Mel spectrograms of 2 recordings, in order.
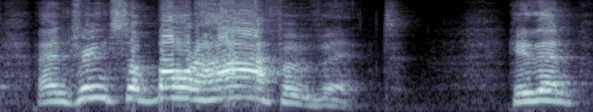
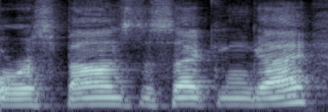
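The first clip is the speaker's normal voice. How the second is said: normal talking voice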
